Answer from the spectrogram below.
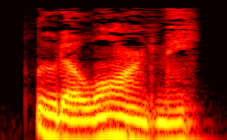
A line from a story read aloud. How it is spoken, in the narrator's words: her mother said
